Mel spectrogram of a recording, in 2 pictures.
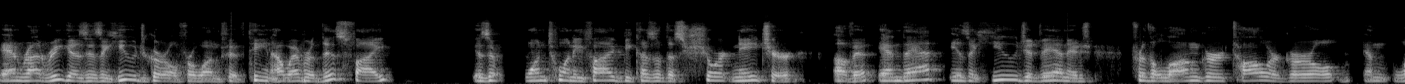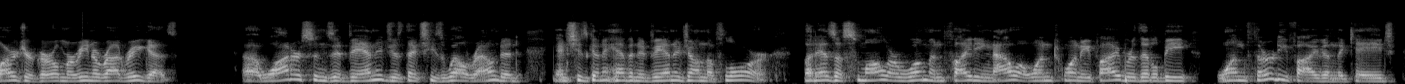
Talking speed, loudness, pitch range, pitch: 150 wpm, -23 LUFS, 160-190 Hz, 175 Hz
